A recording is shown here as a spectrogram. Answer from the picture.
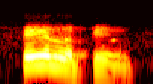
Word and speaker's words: Philippines: It starts with letter P and H. Philippines. You pronounce F.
